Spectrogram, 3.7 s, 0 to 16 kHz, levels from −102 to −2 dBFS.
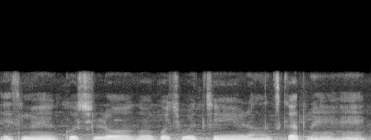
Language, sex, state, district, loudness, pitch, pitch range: Hindi, female, Uttar Pradesh, Lucknow, -18 LUFS, 120 Hz, 115-120 Hz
